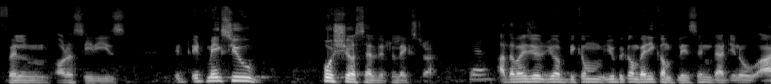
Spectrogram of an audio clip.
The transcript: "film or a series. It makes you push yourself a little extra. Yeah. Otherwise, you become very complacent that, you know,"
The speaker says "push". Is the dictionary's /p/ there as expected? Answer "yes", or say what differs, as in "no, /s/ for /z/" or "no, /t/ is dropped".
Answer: yes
